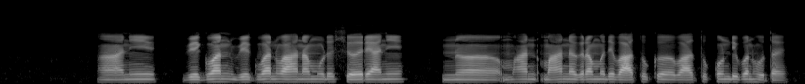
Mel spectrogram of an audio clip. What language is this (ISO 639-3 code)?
mar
